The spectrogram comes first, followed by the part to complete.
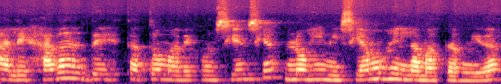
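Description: A woman speaks at a moderate pace in a somewhat breathy, fairly high voice. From Canary Islands. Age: 30s. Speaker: journalist and entrepreneur. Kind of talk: interview. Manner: formal.

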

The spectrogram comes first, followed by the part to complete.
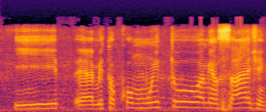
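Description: A man speaks with ordinary pitch variation. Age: 40s. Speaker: teacher, listener. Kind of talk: recorded voice message.

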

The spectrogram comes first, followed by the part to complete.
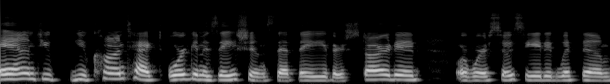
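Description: A woman speaks at a fairly slow pace. Her medium pitch shows ordinary variation. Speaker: podcast host. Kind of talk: casual interview chat. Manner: animated, enthusiastic.

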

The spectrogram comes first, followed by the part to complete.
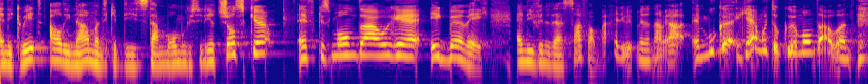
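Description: With noticeable background noise behind her, a woman talks at a fairly quick pace with very wide pitch swings. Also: medium pitch for a woman. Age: 20s. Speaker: photographer. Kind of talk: casual chat.

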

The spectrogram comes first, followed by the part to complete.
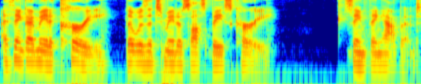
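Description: A woman with an American accent, fairly low in pitch, talking very fast on a very clean recording with a silent background. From US Midwest, Iowa. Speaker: podcast host, chef and singer. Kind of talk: casual interview chat.

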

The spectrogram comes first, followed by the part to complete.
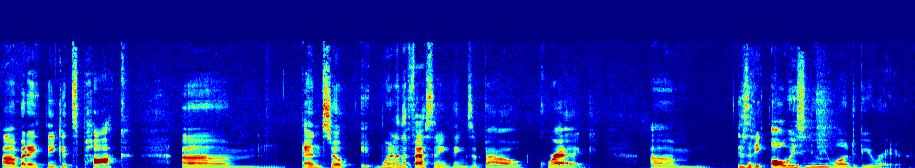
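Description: A woman with an American accent has a very deep, low pitch and lively intonation. She keeps a moderate pace on a very clean recording over a silent background. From US South, Louisiana. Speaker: podcast host, attorney and writer. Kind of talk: casual chat. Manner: animated.

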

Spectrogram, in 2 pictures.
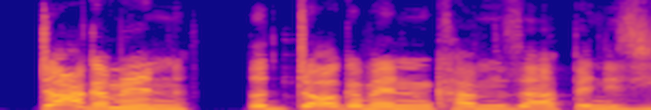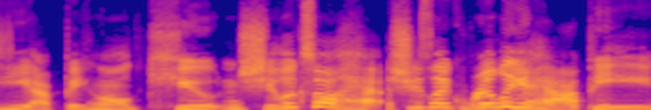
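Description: A woman's high-pitched, bright and sharp American-accented voice, raised and projected, with lively intonation, hardly any pauses, and a dry, close sound with no echo. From Texas. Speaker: podcast co-host and voiceover artist. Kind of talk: casual chat.

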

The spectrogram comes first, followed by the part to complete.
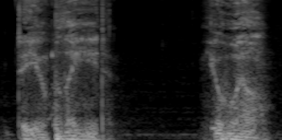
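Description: A man performs in a put-on character voice. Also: very deep, low pitch for a man. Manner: menacing.

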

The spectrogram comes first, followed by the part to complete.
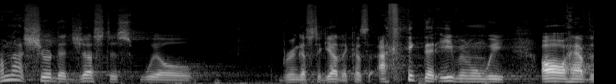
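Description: In an American accent, a man with a plain, everyday voice speaks at medium pitch and a moderate pace. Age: 30s. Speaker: pastor. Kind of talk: casual chat.

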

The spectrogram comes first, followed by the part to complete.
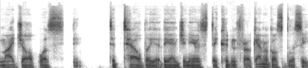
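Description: Recorded dry and close with no echo, a man with a Scottish accent talks at a very fast pace in a very deep, low pitch. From Scotland, near Aberdeen. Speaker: e-commerce business broker. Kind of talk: interview.

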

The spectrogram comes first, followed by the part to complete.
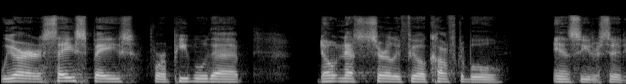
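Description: A man with an American accent talks in a bright, sharp tone with fairly even intonation. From St. Louis, then California. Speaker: brewer and brewery co-owner. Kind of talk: casual chat.

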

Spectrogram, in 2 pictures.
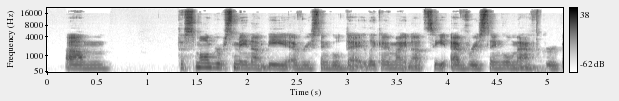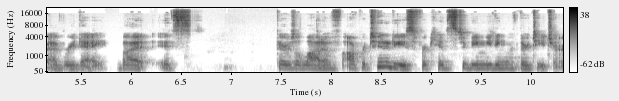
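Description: Vocal fry marks this woman's fairly low voice as she talks at a fairly quick pace. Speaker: elementary school teacher.

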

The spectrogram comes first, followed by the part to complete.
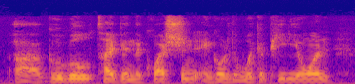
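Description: With monotone, flat intonation, a man speaks at a medium pitch. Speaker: podcast host. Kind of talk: casual chat. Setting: video call.

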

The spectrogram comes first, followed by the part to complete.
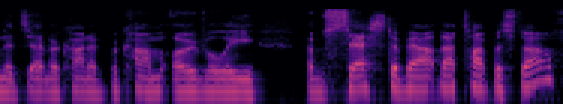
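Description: Over a quiet background, a man with an Australian accent talks at a moderate pace in a bright, sharp tone, the sound dry and close with no echo. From Australia, Geelong (country Victoria). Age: 30s. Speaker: business coach. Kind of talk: casual interview.

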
